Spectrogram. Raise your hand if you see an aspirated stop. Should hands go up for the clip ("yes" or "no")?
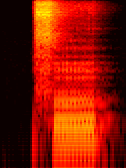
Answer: no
